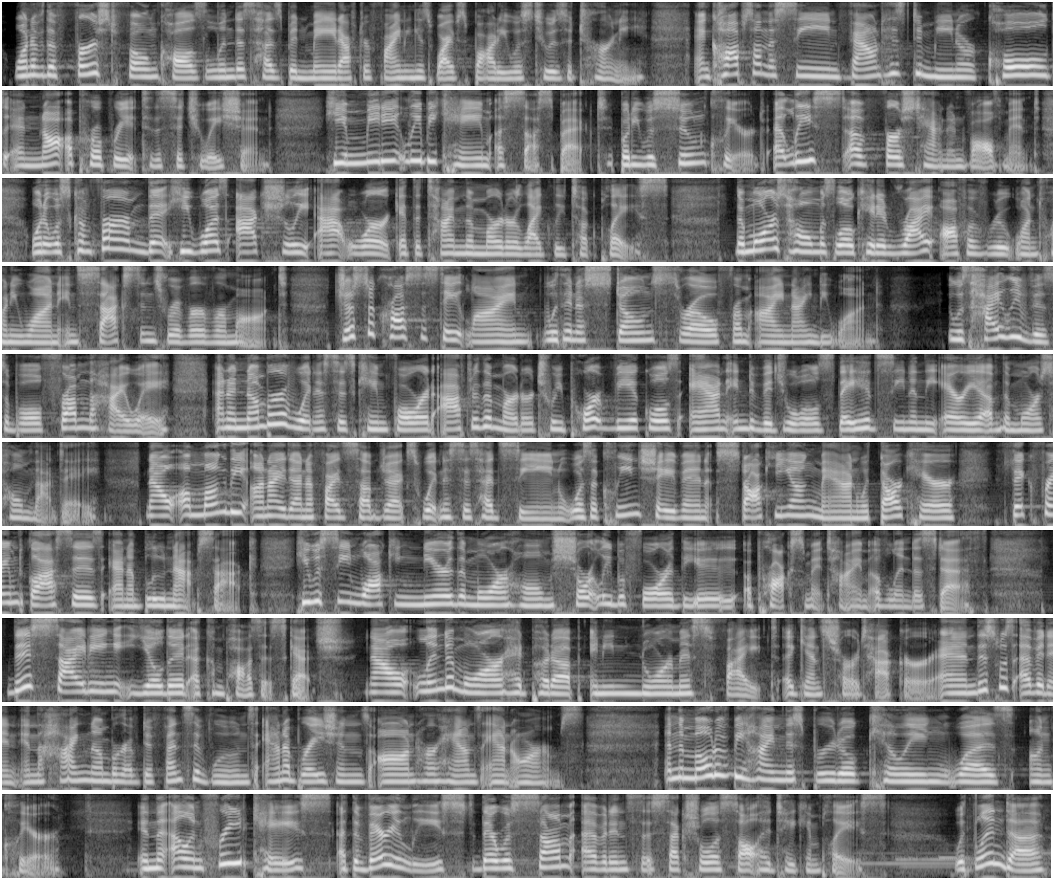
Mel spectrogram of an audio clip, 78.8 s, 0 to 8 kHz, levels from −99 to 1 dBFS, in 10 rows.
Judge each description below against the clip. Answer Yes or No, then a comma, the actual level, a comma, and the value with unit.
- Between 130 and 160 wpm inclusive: No, average, 175 wpm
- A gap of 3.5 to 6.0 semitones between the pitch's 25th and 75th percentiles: Yes, average, 4.0 semitones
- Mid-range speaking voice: No, high, 225 Hz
